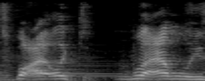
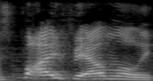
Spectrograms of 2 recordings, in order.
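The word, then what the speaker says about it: SPY×FAMILY: It's not Spy X Family. Spy Family. It's not the same way as you pronounce Hunter x Hunter. You know. You don't say Hunter x Hunter.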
